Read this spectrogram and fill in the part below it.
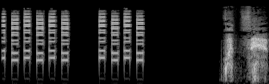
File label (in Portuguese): Whatsapp Alerta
